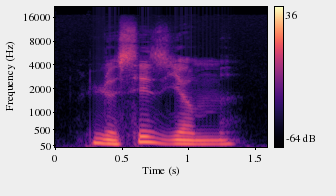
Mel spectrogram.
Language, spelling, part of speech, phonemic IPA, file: French, césium, noun, /se.zjɔm/, Fr-césium.ogg
- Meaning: cesium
